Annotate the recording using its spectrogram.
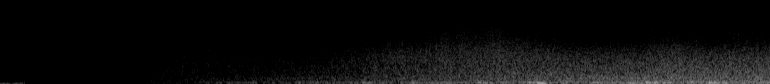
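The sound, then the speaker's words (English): After a moment of silence, a gale wind and sea waves swell up, building steadily into a loud, continuous roar with deep rumbling gusts and surging surf. “The fisherman's voice was so faint and frail, it was difficult to hear in the fast-rising gale.”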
